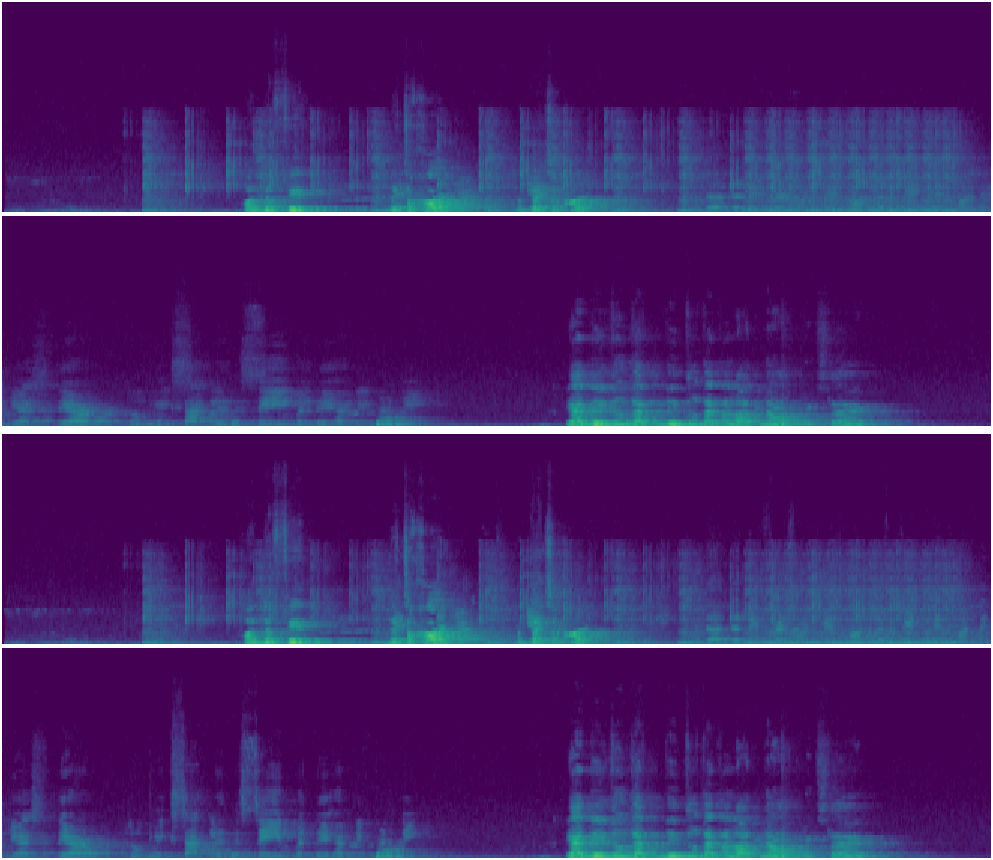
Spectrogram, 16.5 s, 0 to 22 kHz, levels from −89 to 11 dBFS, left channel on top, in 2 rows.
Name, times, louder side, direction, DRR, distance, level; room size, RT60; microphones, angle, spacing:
sound 1, 1.0-8.1, equal, 5° left, 7.4 m, -45 dB
voice 1, 2.0-2.7 3.2-3.8 4.3-4.9 6.6-6.7 11.3-11.5 12.9-15.5, right 1 dB, 20° right, 7 dB, 0.8 m, -29 dB
voice 2, 3.2-3.9 4.3-4.8 5.4-11.7, right 2 dB, 60° right, 5 dB, 4.8 m, -50 dB
25.5 x 24.5 x 6.9 m, 1.4 s
head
